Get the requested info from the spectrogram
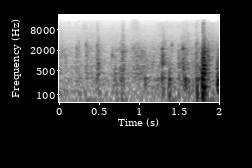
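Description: Handling of a fabric tote bag full of perfume bottles: soft rustling and a few small knocks as it is picked up, the sharpest knock just before the end.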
